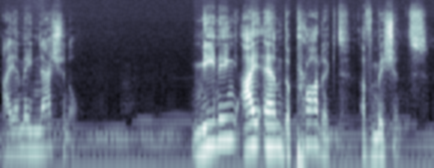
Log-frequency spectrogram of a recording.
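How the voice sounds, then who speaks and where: A man's voice: a little high, expressive, slow pace, soft background music. A man in his thirties from Belgium, a native Dutch speaker with a Belgian accent, preaching an earnest sermon as a guest pastor. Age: 30s. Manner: earnest preaching, warm asides to the congregation. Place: church sanctuary.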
